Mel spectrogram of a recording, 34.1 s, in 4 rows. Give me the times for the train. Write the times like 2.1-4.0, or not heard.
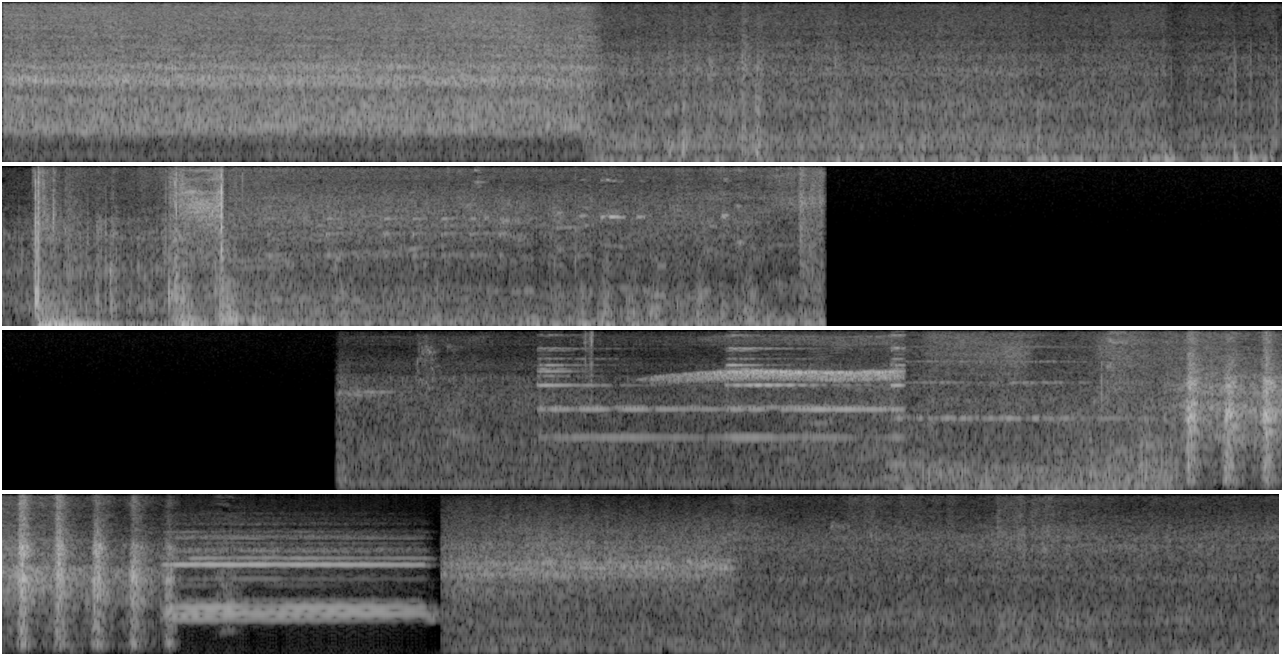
0.0-14.1, 19.2-34.0.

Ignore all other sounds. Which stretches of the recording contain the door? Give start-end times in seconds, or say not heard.
8.7-10.3.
